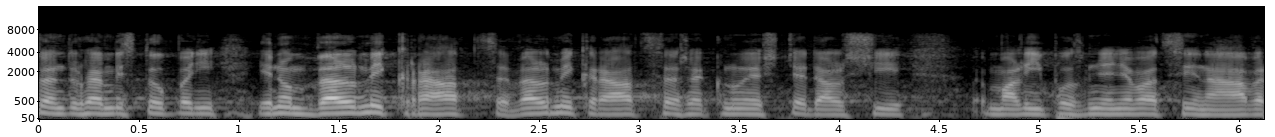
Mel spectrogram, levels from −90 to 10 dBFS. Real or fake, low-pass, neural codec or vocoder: fake; 7.2 kHz; codec, 16 kHz, 16 kbps, FreqCodec, larger model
